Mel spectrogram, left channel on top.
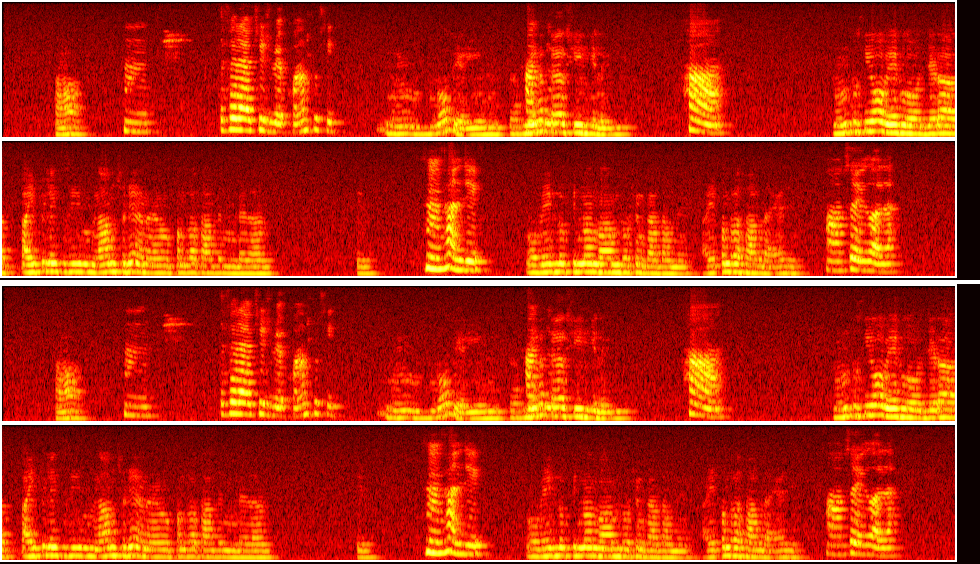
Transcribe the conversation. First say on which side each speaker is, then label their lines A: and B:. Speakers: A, on the left; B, on the left.
A: ਹਾਂ।
B: ਹੂੰ, ਤੇ ਫੇਰ ਇਹ ਚੀਜ ਵੇਖੋ ਨਾ ਤੁਸੀਂ
A: ਹੂੰ ਬਹੁਤ ਤੇ ਹੈ ਈ ਏ ਜੀ, ਮਿਹਨਤ
B: ਹਾਂਜੀ
A: ਤਾਂ ਇਸ ਚੀਜ਼ ਲੱਗਦੀ
B: ਹਾਂ।
A: ਹੁਣ ਤੁਸੀਂ ਉਹ ਵੇਖ ਲਓ, ਜਿਹੜਾ ਆਈ ਪੀ ਲਈ ਤੁਸੀਂ ਨਾਮ ਸੁਣਿਆਣਾ, ਉਹ ਪੰਦਰਾਂ ਸਾਲ ਦੇ ਮੁੰਡੇ ਦਾ <unintelligible>
B: ਹਾਂ, ਹਾਂਜੀ।
A: ਉਹ ਵੇਖਲੋ ਕਿੰਨਾ ਨਾਮ ਰੋਸ਼ਨ ਕਰ ਤਾਂ ਉਹਨੇ ਅਜੇ ਪੰਦਰਾਂ ਸਾਲ ਦਾ ਏ ਅਜੇ।
B: ਹਾਂ, ਸਹੀ ਗੱਲ ਐ।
